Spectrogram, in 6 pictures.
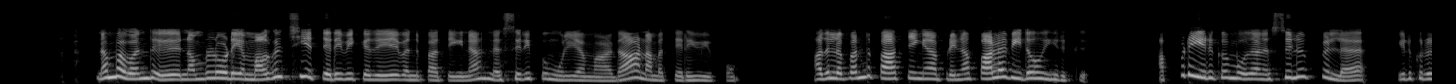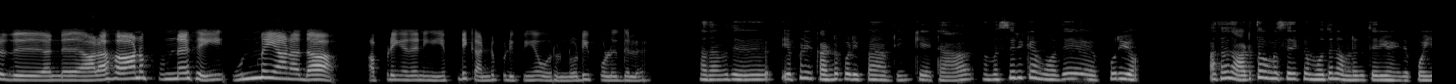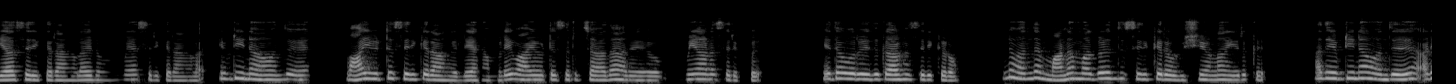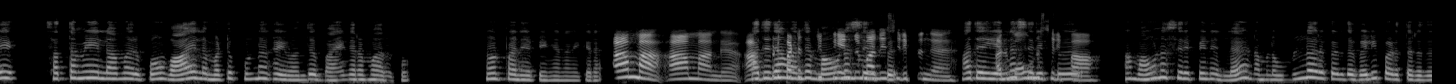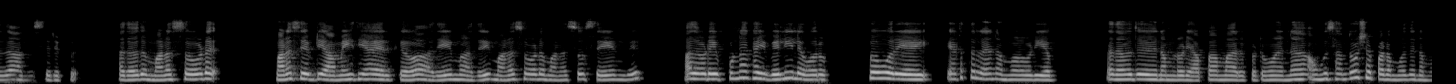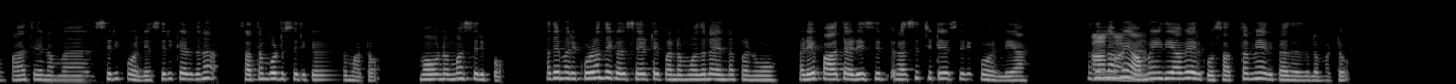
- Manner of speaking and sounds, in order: other noise; "சிரிப்புல" said as "சிலிப்புல"
- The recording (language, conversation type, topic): Tamil, podcast, சிரித்துக்கொண்டிருக்கும் போது அந்தச் சிரிப்பு உண்மையானதா இல்லையா என்பதை நீங்கள் எப்படி அறிகிறீர்கள்?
